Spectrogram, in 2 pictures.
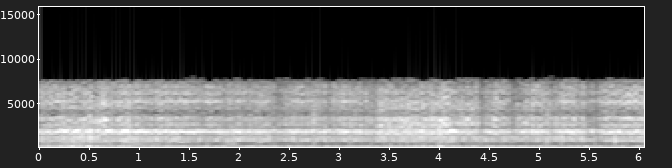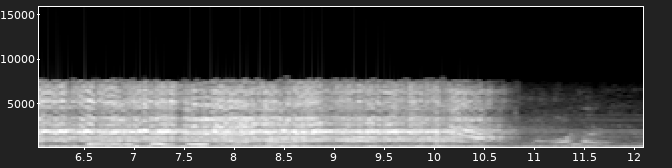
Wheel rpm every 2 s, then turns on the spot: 230, 230, 230, 230, 230, 70.
none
